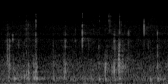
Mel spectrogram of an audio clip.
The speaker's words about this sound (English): This one's crunch. Honeycomb, so it's really sticky.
